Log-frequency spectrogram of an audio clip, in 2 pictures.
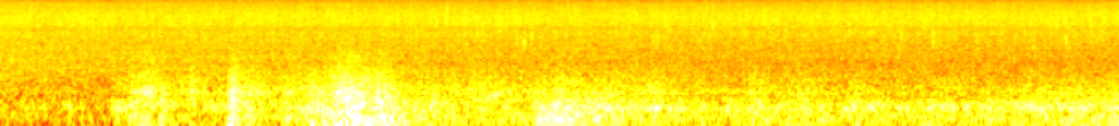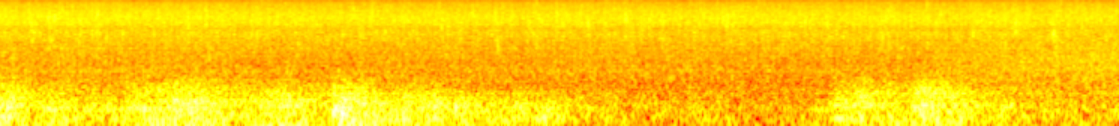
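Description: Steady rain with rolling thunder: a sharp crack a few seconds in, the loudest rumble just after, then long low rumbles that die away and swell once more near the end.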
